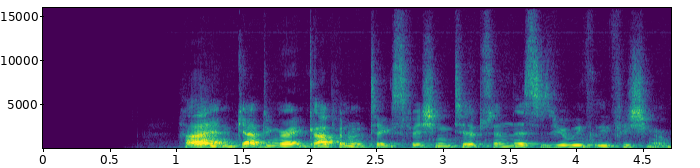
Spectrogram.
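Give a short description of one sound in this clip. A young man talks calmly and with animation, close to a microphone.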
